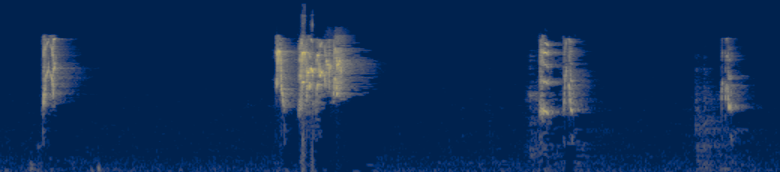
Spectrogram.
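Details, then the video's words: Caged lovebird pair, sound intended to prompt mating: sharp shrill chirps and a longer harsh chattering burst, then paired squeaky notes, spaced irregularly over several seconds. "Cara ampuh untuk memikat sepasang burung agar cepat kawin"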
